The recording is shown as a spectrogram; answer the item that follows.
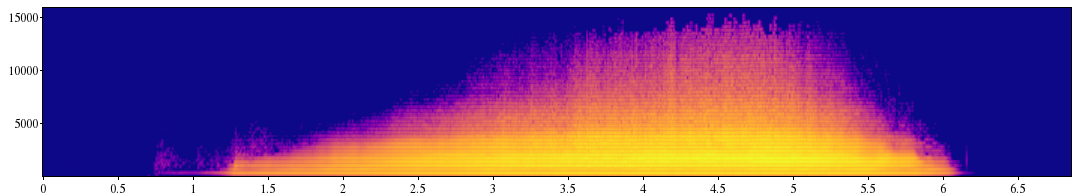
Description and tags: Part of the Good-sounds dataset of monophonic instrumental sounds.
instrument::trumpet
note::F
octave::4
midi note::53
good-sounds-id::2921
Intentionally played as an example of bad-dynamics-errors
